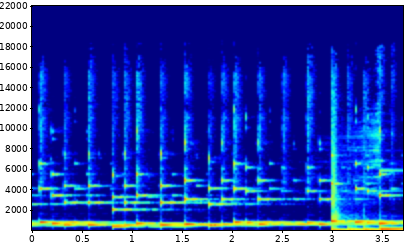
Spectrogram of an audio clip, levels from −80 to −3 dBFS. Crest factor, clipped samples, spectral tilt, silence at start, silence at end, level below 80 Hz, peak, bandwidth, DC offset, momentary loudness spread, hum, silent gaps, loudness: 18 dB; under 0.1%; -3.5 dB/octave; 0 s; 0 s; -38 dBFS; -6 dBFS; 19 kHz; under 0.1%; 4 LU; none; none; -23 LUFS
